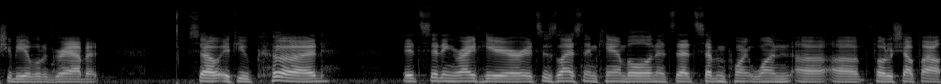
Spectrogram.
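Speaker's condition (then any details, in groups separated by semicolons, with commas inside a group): No condition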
